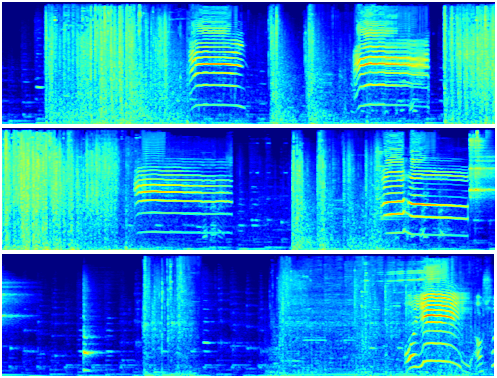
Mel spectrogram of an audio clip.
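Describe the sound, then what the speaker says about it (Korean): Bursts of rapid gunfire in Call of Duty erupt in loud clusters, mixed with game sound effects and gaps of quieter moments. "이런 게임은 총소리 나면 또 못 참지"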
